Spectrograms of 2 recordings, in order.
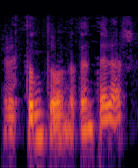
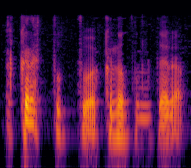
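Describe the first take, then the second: First: Higher, teasing query; lightly mocking question. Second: Higher, louder teasing jab; playful mock rebuke; mock scolding. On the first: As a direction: ask it as a joking jab, without "es que". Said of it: "en español también tenemos este es que". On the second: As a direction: tease the student, mock exasperation. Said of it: "hago la broma con".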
